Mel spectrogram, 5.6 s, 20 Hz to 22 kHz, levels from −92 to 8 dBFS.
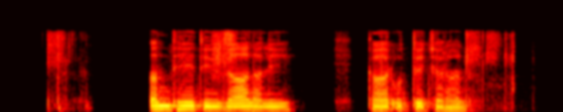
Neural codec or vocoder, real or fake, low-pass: none; real; 7.2 kHz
